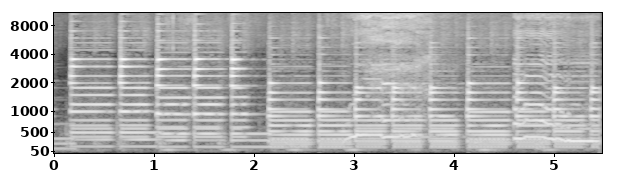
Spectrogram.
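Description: A loud, upbeat dance music mashup plays with a steady pulsing beat and bright, sustained synth chords, and a wavering sung melody rises over the mix partway through.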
